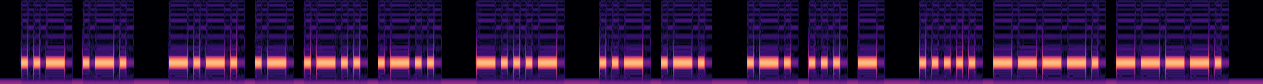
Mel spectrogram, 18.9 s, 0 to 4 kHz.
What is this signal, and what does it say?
Morse code, heard as a keyed tone, about 13 wpm, 600 Hz. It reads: UR CALL <BT> UR RST 599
